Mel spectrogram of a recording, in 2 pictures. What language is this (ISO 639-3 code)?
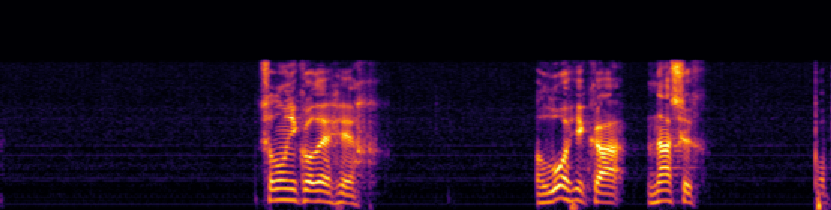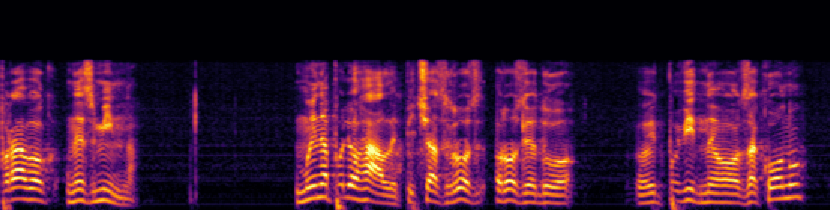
ukr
